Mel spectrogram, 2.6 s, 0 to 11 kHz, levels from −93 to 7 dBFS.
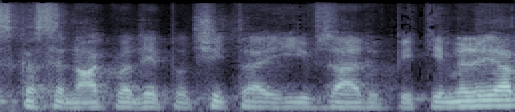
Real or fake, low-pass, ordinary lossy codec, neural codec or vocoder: fake; 9.9 kHz; AAC, 32 kbps; codec, 16 kHz in and 24 kHz out, 0.6 kbps, FocalCodec, streaming, 4096 codes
